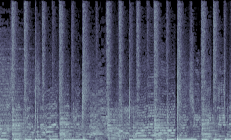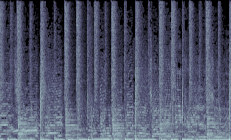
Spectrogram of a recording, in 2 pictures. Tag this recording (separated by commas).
Singing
